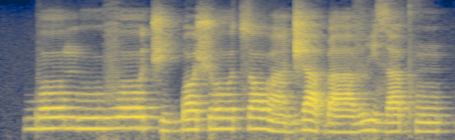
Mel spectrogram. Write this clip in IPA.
b oː˨ m uː˨ v oː˦ t͡ʃ i˨ ɡ͡b ɔ˦ ʃ oː˦ t͡s ɔ˦ β ã˨ d͡ʒ a˦˨ ɓ aː˨ v i˦˨ z a˦ pʰ ũ˦

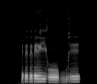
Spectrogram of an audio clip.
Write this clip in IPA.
r i˦ j uː˨ b i˦

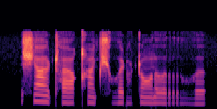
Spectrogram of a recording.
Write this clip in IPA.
ʃ ã ə̯ ʈʰ a ə̯ qʰ ẽ t͡ʃʰ o̤ ə̯ ɽ ɔ̤ ʈ ɔ̃ ɾ ɤ r o̤ ə̯

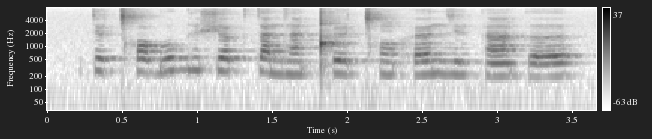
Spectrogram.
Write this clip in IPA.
t ø ǀʰ ɔ ɡ o ɡ y ʃ œ k t a n z ã ǃʰ ø ǀʰ õ h œ n z y k ã k ə

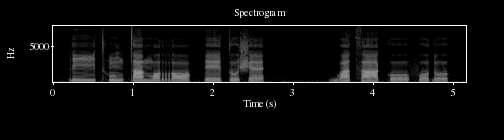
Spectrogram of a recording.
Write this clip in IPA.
ɾ iː˦˨ tʰ ũ˦ ŋ t a˦ m ɔ˦ r ɔ˦˨ | eː˦ t ʊ˦ ʃ ɛ˨ | ɡʷ aː˨ t͡s aː˨ k oː˨ f o˦ ɗ ʊ˨˦

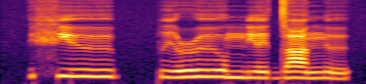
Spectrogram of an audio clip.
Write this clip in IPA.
fʲ ʉː pː i ɹ ʉ o̯ mʲ ɐ e̯ d ɑ n ʉ

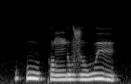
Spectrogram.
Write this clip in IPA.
ʔ uː k ɔ ŋ ø w z u w y

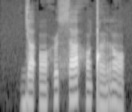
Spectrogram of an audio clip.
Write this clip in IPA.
ɟ a ʔ ɔ̃ h ə˞ s a h ɔ̃ ǃ ə̃ r ɔ̃

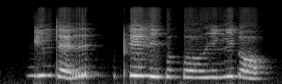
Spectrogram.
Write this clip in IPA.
ɡ iː˦ m t ɛ˨ r | pʰ eː˦ z i˨ p ʊ˨ k oː˨ ɣ i˨ ɲ ĩ˦ ɗ ɔ˨

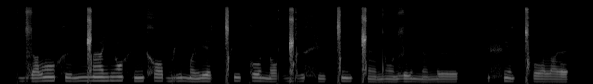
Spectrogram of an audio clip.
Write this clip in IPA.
d͡z ə˨ lˠ õ˦ x ɨ˨ ŋ͡ǁ ã˦ ʎ ɔ̃˦ x ĩ˨˦ x ɔ˦ b i˨˦ m ə̃˨ lʲ ɛ˦˨ ǀʰ i˦ k o˦ n ɔ˨ ɡ͡ǁ ɨ˦ x i˨ ǀ ĩ˦ ǁ ɛ̃˨ d õ˦˨ z ɨ˦ n ə̃˨ n ø˦ | fʲ ə̃˦˨ ǀʰ o˨ lˠ ɛ˨

